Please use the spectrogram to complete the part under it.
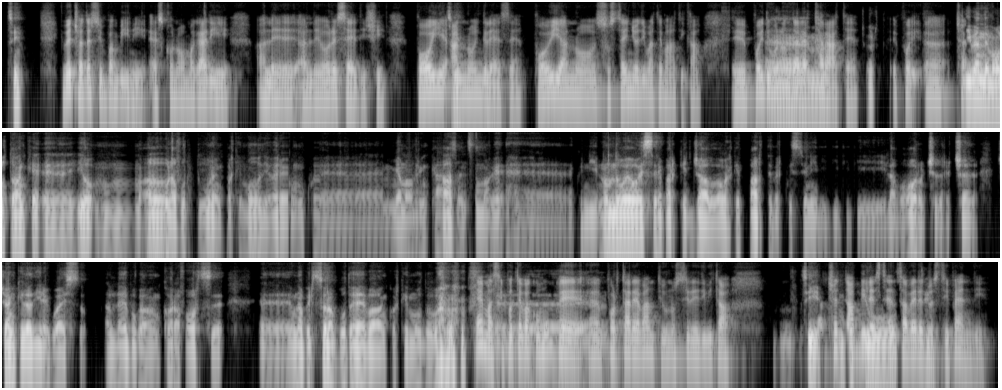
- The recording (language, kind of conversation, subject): Italian, unstructured, In che modo la scienza cambia il modo in cui viviamo?
- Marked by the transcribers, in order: tapping; drawn out: "Ehm"; "cioè" said as "ceh"; distorted speech; drawn out: "comunque"; drawn out: "ehm"; chuckle; drawn out: "uhm"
